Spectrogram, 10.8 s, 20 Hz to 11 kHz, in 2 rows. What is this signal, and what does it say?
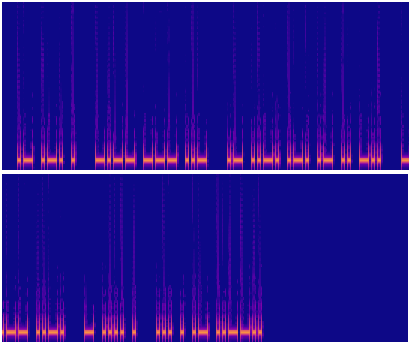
Morse code, heard as a keyed tone, about 30 wpm, 700 Hz. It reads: ARE YOU AFRAID OF THE SEA?
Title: Sentences from Top 1500 Words 30wpm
